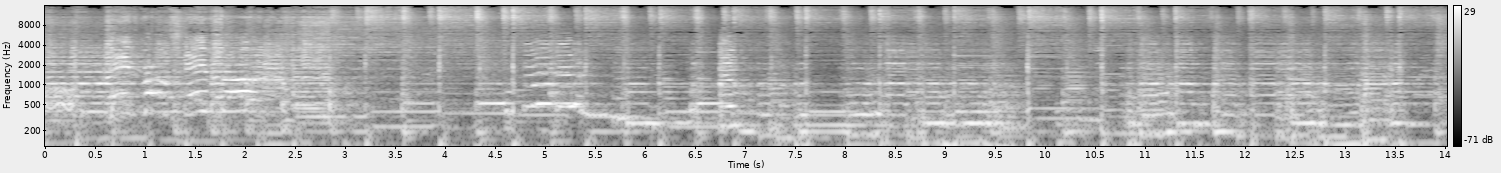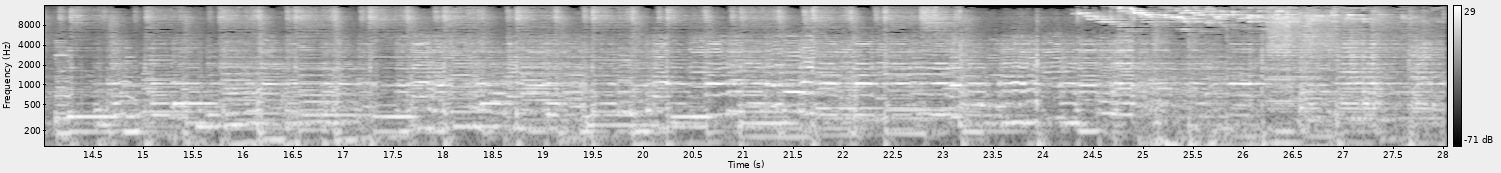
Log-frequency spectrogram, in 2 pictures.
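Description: Live blues band playing an instrumental passage: electric guitars, electric bass, keyboard and a drum kit keeping a steady beat.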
